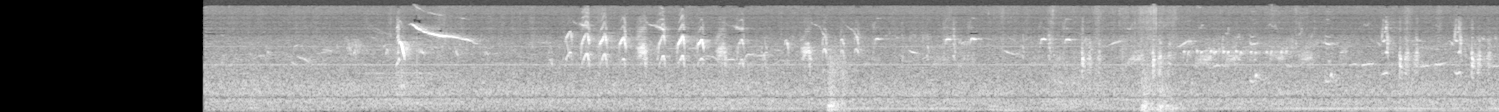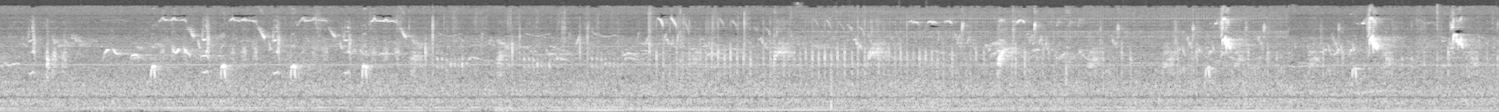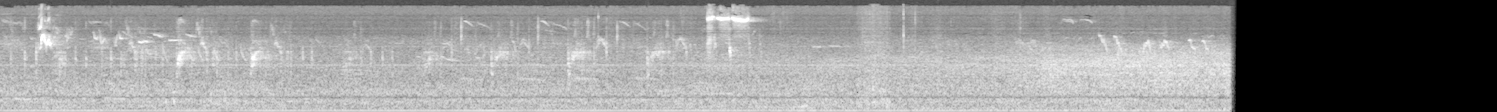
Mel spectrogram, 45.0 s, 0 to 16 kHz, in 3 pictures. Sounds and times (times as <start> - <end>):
Chirp, tweet: 2.6 - 38.7, 39.4 - 42.3.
